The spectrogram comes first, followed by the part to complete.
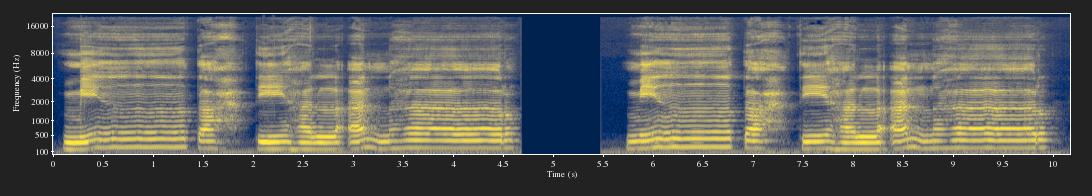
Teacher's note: ini di sini ada nun mati bertemu Ta Maka di sini kita baca secara ikhfa secara samar Oke dan kita dengungkan · Ini ikhfa aqrab karena makhraj ta ini dekat dengan huruf nun.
